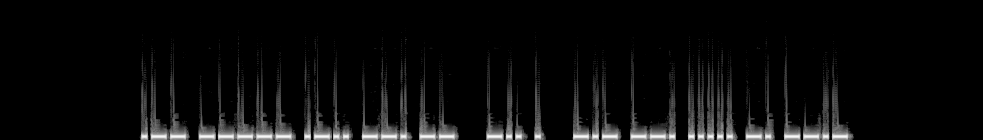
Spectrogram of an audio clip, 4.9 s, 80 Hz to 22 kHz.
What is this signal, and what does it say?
Morse code, heard as a keyed tone, about 51 wpm, 700 Hz. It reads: W0LGM DE KG5NQ
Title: USA Callsign DE Callsign - 5 Characters - 50wpm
